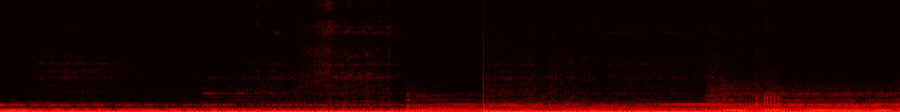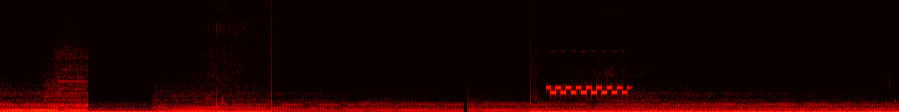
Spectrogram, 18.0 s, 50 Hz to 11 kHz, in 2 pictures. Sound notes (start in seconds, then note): 14.4 phone rings; 15.8 dark music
